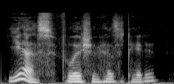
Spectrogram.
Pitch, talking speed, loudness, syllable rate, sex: 140 Hz, 105 wpm, -15 LUFS, 5.4 syllables/s, male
